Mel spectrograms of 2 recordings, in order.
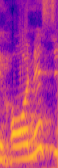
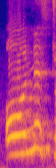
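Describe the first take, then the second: First: हॉनेस्ट with an audible H at the start; H sounded wrongly. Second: ऑनेस्ट starting straight on the O vowel; silent H. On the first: Teacher showing students the mistaken way, हॉनेस्ट with H sounded. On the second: Teacher showing the correct pronunciation, ऑनेस्ट with silent H. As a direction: drop the H in ऑनेस्ट. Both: Shown as a demonstration. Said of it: "इसकी pronunciation ना एच से नहीं होती".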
